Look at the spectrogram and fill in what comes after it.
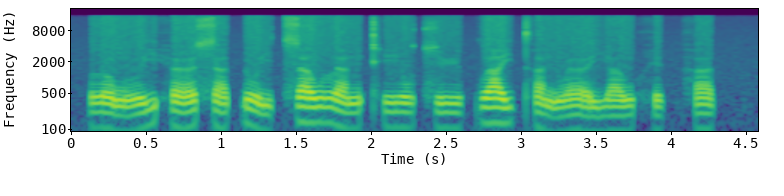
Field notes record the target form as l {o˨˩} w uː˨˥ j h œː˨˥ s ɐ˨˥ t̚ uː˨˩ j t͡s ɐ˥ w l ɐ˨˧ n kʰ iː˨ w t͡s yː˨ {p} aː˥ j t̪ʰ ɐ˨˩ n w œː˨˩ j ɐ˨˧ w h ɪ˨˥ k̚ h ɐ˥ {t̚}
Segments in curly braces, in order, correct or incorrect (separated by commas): correct, incorrect, correct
